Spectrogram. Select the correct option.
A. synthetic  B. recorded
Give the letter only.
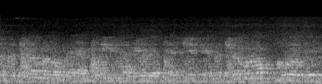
B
